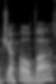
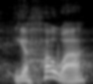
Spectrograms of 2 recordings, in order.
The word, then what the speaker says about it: Yehovah: Some people pronounce it Jehovah, some pronounce it Yahweh, but it's Yehovah said to Joshua.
